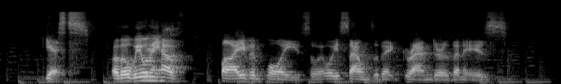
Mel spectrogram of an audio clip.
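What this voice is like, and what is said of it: Scottish accent with American influence. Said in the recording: “I have about 20 years worth of America in me, which is why the accent is increasingly indecipherable the longer I go. I was born in Scotland.”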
